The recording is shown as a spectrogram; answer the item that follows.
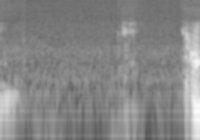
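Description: Near silence: room tone, with one faint computer-mouse click a little over a second in. A man starts speaking right at the end.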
